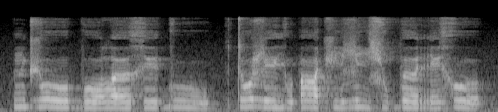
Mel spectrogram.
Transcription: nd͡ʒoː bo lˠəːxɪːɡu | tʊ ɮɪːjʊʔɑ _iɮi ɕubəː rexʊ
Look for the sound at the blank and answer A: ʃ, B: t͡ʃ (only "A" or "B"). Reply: B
